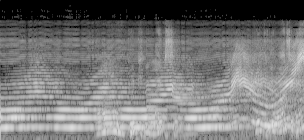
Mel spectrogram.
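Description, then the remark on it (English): A cat meows in one long, continuous drawn-out cry, starting as a steady held tone and then wavering up and down in pitch, loud, with no talking. “the cat. Here, kitty, kitty, kitty, kitty, kitty.”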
